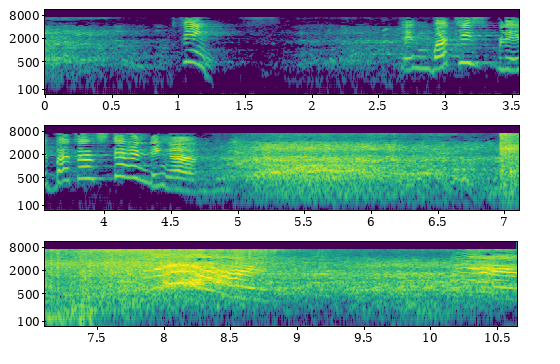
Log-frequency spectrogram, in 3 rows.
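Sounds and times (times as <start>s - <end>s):
laughter: 0.0s - 1.0s, 1.8s - 2.7s, 4.8s - 10.6s
speech: 2.7s - 5.6s
splash of person falling into water: 7.0s - 9.2s
water churning and sloshing: 7.0s - 9.8s.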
